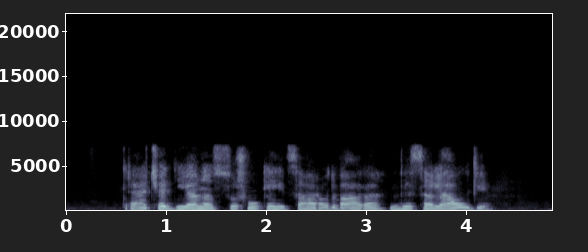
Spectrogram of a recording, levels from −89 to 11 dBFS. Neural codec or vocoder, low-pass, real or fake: codec, 16 kHz, 4 kbps, FreqCodec, smaller model; 7.2 kHz; fake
